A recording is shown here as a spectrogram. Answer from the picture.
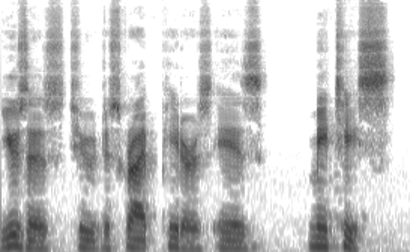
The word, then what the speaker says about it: Métis: We call them the Métis mostly in English. We don't pronounce the S in English so much,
